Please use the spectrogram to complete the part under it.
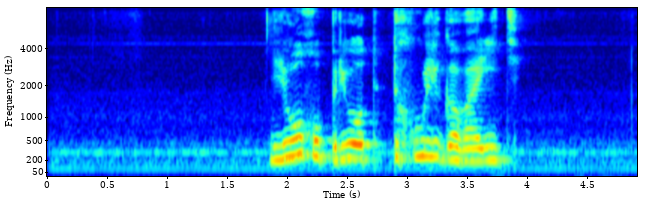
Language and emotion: Russian, angry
